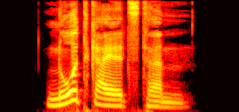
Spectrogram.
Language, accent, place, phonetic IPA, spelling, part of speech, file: German, Germany, Berlin, [ˈnoːtˌɡaɪ̯lstəm], notgeilstem, adjective, De-notgeilstem.ogg
- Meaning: strong dative masculine/neuter singular superlative degree of notgeil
